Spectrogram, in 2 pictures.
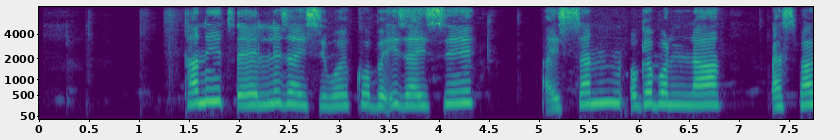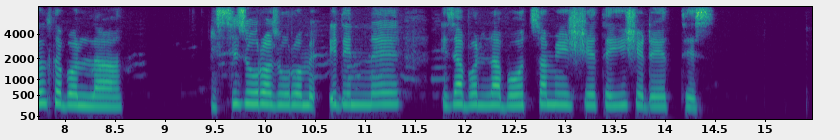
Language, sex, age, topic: Gamo, female, 36-49, government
